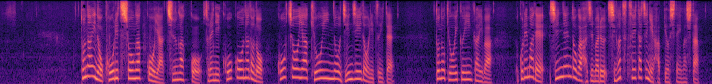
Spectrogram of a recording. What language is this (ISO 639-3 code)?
jpn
